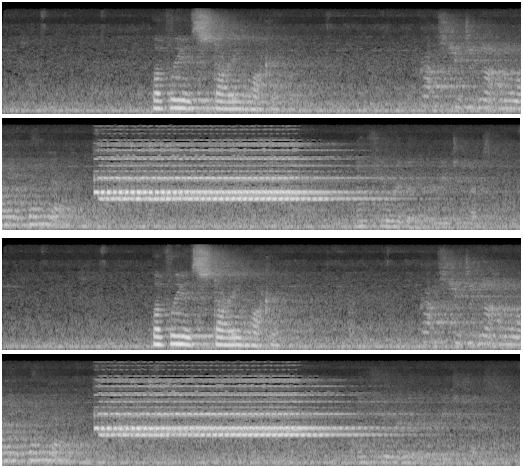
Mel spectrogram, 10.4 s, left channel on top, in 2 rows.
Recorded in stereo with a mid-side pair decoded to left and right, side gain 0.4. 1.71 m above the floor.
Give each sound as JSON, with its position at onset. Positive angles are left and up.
{"t": 1.5, "sound": "a woman speaking", "azimuth_deg": -20, "distance_m": 0.7}
{"t": 4.2, "sound": "a woman speaking", "azimuth_deg": 20, "distance_m": 4.5}
{"t": 6.1, "sound": "a phone ringing", "azimuth_deg": 30, "distance_m": 1.9}
{"t": 8.7, "sound": "a woman speaking", "azimuth_deg": 70, "distance_m": 2.0}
